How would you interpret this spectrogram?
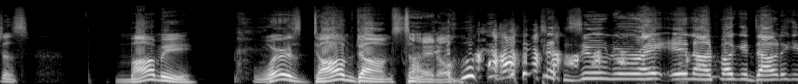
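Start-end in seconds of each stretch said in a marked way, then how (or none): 0.0-4.5 slow, deep, drawn-out monster voice. Act out what he said in the segment, in a deep Godzilla voice. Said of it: "with his deep ass Godzilla voice".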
